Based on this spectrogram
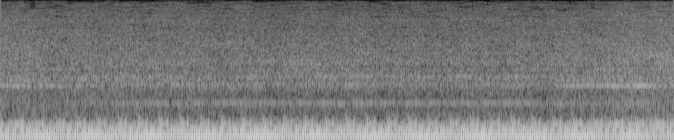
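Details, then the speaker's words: Car with a Horsepower Freaks turbo kit, cold start on a super-cold day after a few extra cranks: deep, rock-steady idle pulsing about three times a second, no hunting or misfire; healthy idle. "So that is cold start when it's super cold. Took a few more cranks than normal. You can see the RPM is rock solid."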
